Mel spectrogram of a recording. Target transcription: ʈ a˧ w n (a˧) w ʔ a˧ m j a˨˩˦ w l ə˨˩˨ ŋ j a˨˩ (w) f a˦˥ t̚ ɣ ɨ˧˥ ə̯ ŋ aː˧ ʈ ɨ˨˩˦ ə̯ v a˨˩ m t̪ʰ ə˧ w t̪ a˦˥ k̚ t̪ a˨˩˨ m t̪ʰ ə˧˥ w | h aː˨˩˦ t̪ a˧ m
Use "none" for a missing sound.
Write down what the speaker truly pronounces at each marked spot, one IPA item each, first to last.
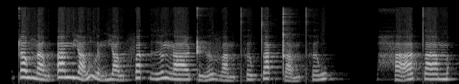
a˨˩, w

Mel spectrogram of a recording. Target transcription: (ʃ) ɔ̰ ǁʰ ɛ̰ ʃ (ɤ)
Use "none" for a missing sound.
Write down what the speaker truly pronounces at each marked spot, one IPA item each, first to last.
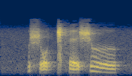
ʃ, ɤ

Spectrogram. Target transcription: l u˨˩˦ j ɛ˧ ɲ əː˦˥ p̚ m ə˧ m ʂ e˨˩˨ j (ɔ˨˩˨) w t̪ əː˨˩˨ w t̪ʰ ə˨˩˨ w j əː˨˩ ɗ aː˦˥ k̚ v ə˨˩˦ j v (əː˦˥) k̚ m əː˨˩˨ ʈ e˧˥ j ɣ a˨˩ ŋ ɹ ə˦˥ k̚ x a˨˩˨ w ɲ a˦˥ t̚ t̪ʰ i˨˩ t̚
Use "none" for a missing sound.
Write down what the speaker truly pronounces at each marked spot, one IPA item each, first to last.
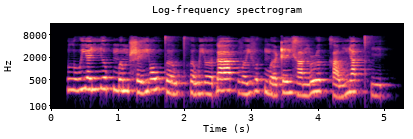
ɔ˧˥, ə˦˥

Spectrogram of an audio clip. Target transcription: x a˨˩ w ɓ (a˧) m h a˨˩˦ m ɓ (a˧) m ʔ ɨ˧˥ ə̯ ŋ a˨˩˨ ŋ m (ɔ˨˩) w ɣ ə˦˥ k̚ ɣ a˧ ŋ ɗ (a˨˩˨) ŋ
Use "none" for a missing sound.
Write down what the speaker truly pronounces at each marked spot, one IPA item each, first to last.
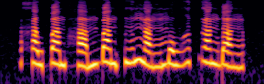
a˨˩, a˧, ɔ˨˩, a˨˩

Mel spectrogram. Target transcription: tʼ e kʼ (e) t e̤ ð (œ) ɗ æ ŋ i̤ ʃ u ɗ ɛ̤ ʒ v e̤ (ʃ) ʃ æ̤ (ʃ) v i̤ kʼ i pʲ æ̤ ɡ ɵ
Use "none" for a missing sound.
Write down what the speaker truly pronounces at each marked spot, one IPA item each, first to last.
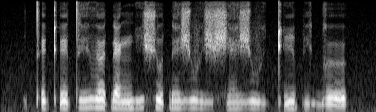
e, œ, ʒ, ʒ

